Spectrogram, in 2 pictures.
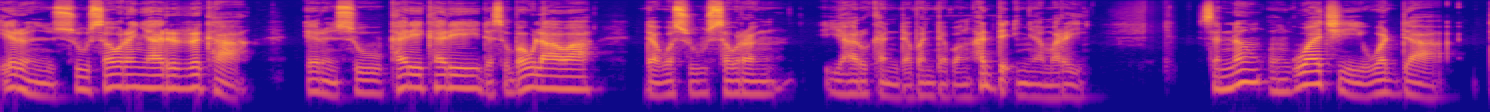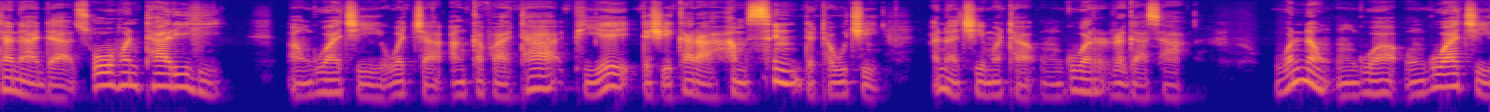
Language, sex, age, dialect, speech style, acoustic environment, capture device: Hausa, male, 35-44, Nigeria - Kano, focused; relaxed, silence, mobile / Linux / Chrome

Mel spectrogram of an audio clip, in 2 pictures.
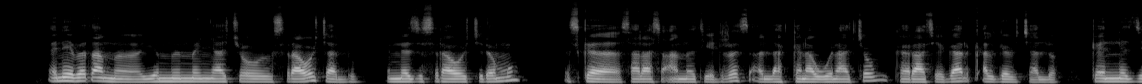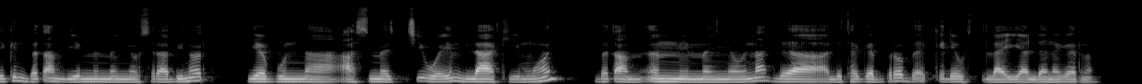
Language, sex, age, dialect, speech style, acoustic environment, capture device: Amharic, male, 25-34, Ethiopia - Addis Ababa, focused, silence, mobile / Linux / Chrome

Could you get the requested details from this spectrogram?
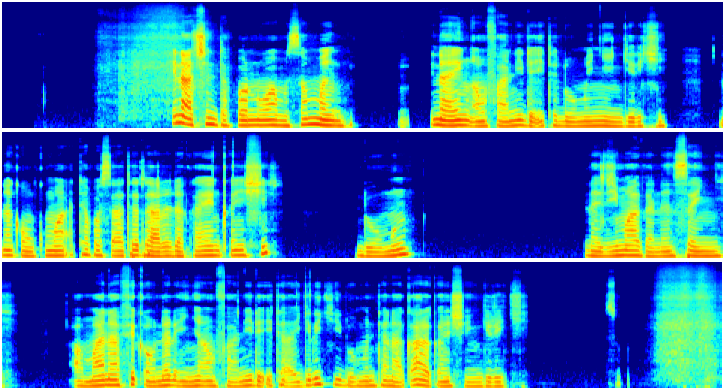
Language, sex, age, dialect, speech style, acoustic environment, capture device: Hausa, female, 35-44, Nigeria - Kano, happy; relaxed; tired, silence, mobile / Linux / Chrome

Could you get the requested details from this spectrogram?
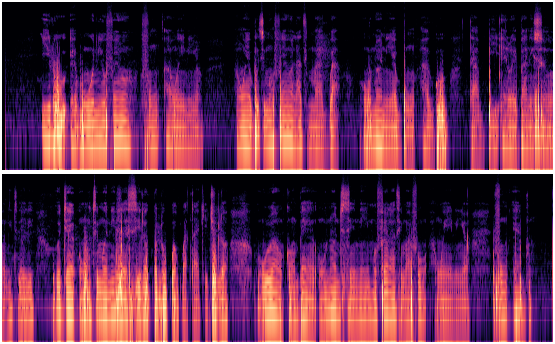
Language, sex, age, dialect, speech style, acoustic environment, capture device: Yoruba, male, 18-24, Nigeria - Nigerian Standard, focused, silence, mobile / Linux / Chrome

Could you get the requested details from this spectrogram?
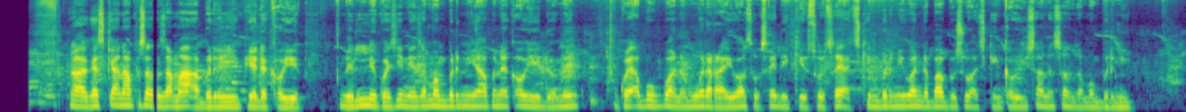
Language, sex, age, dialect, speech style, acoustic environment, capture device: Hausa, male, 18-24, Nigeria - Pidgin-influenced, happy, people talking, mobile / Linux / Chrome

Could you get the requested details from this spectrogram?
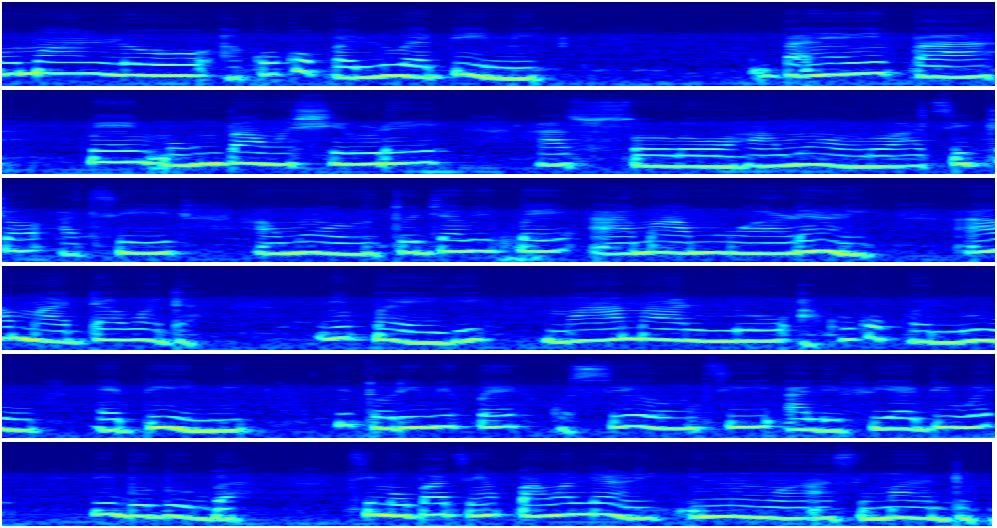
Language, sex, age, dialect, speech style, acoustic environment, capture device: Yoruba, female, 35-44, Nigeria - Lagos Yoruba, happy; relaxed; excited; focused, nature; silence, desktop / Windows / Chrome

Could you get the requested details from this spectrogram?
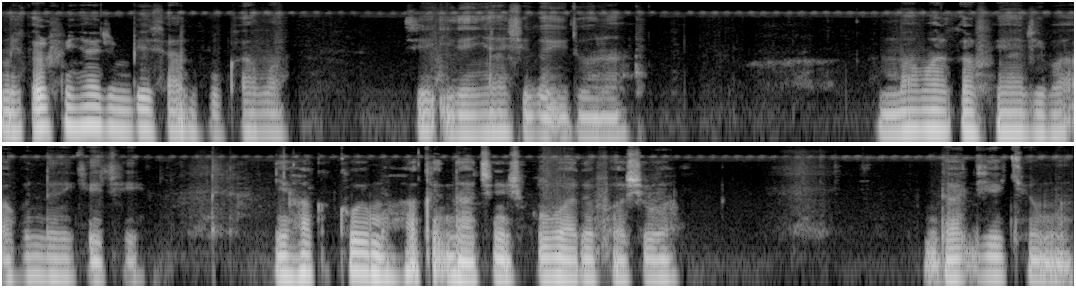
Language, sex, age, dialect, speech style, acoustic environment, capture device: Hausa, male, 25-34, Nigeria - Kano, happy, nature, mobile / Linux / Chrome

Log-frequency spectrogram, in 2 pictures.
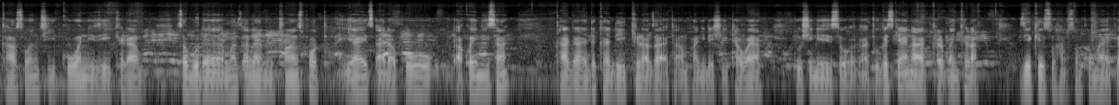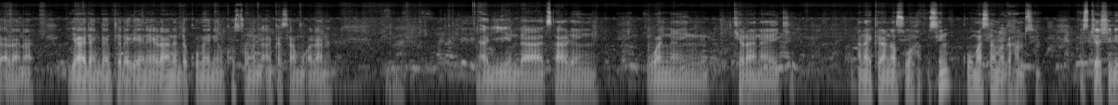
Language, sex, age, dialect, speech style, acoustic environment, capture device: Hausa, male, 18-24, Nigeria - Katsina, happy, silence, mobile / Linux / Chrome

